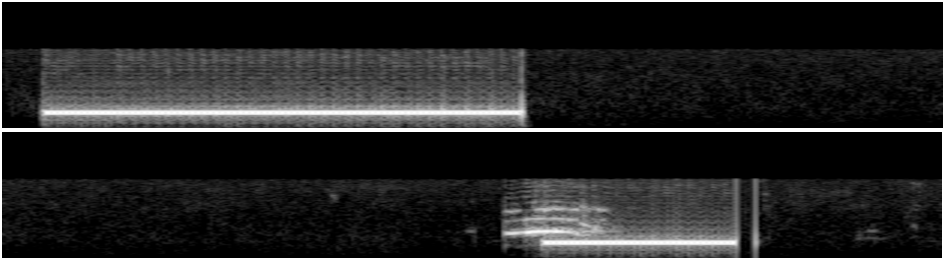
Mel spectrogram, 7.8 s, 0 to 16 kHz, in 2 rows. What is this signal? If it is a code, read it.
Ringback tone (North America), 440 + 480 Hz.
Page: Limeira IV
